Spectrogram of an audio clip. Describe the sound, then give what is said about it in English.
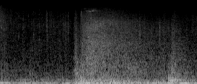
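Fire destruction spells blast draugr enemies in a video game. Two deep, whooshing booms land about a second apart, each swelling into a rumbling burst. “Blasting them with fire.”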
